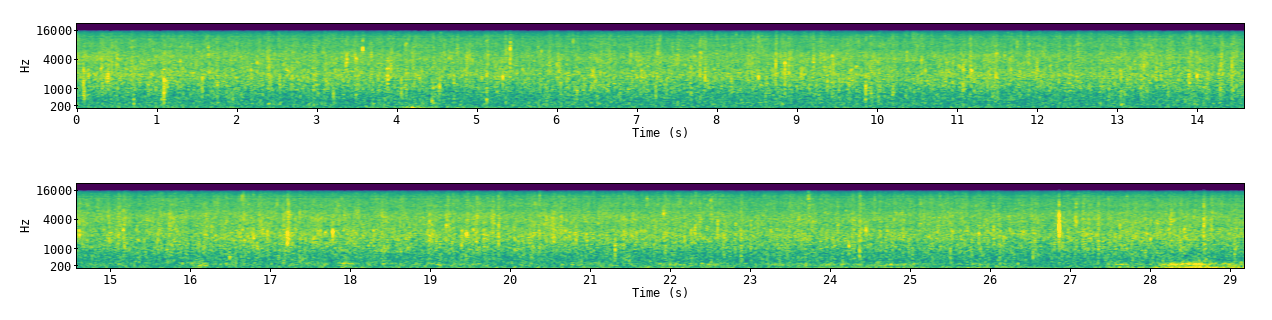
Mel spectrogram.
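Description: Steady rain falling, a continuous patter with scattered single drops ticking through it, and a brief low rumble near the end.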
